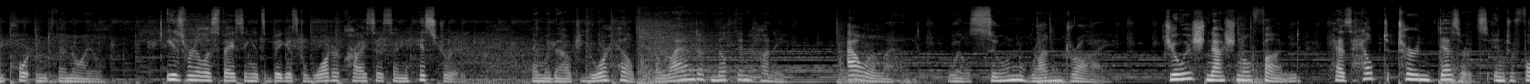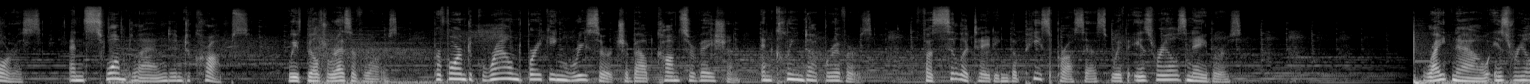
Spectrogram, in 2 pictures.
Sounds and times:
Speech: 0.0s - 4.7s, 5.3s - 7.9s, 8.5s - 27.8s, 29.5s - 30.6s
Music: 0.0s - 30.6s.

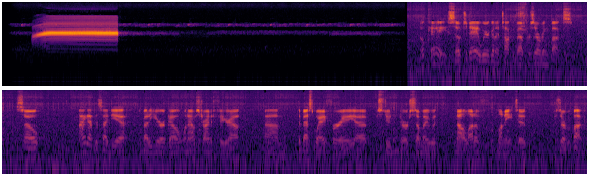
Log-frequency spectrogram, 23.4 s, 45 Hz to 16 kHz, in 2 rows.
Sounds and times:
Speech: 8.4s - 11.4s, 12.0s - 12.4s, 13.2s - 22.2s, 22.8s - 23.4s.

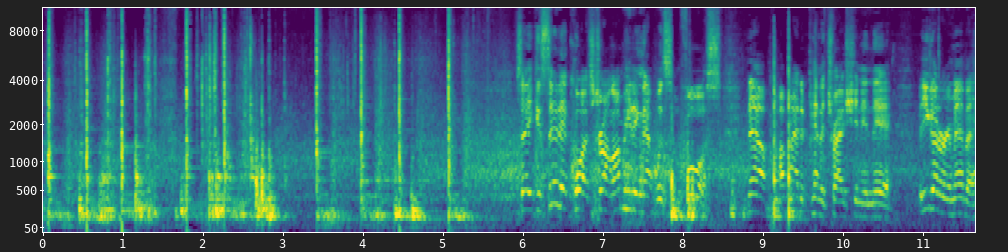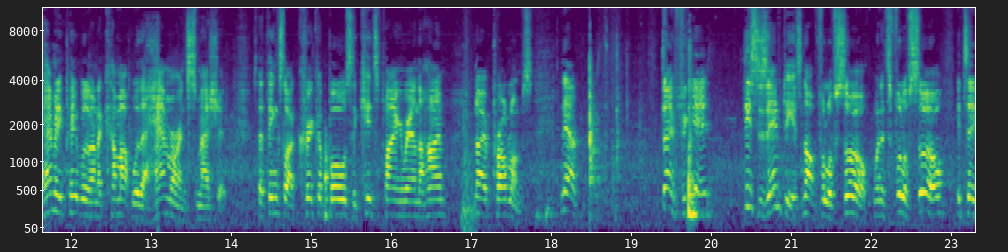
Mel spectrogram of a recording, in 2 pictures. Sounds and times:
Speech: 5.9s - 18.4s, 19.4s - 23.3s.

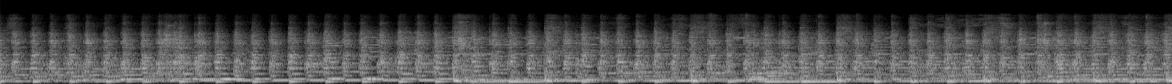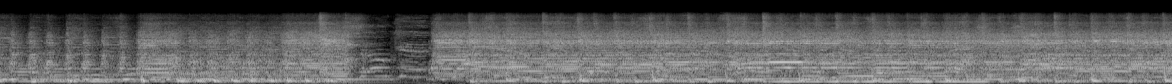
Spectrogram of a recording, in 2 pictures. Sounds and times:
Electric guitar: 0.0s - 23.4s.

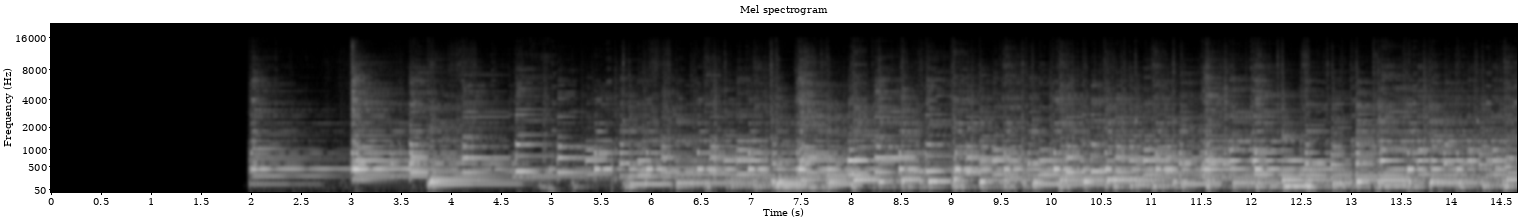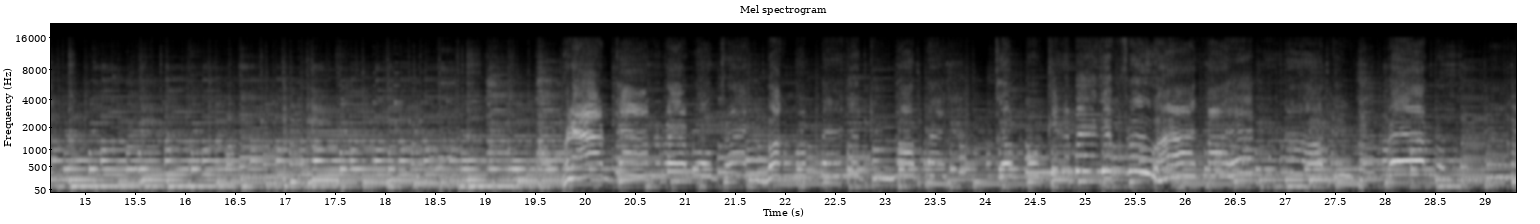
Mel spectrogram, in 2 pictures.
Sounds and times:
Banjo: 2.0s - 29.3s
Bluegrass: 2.0s - 29.3s
Bowed string instrument: 2.0s - 29.3s
Guitar: 2.0s - 29.3s.

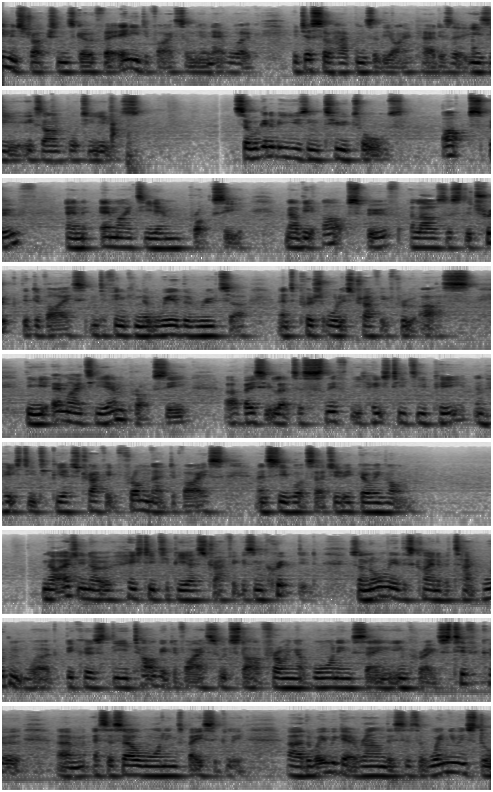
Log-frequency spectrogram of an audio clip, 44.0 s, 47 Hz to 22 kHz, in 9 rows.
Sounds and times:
Speech: 0.0s - 6.4s, 7.2s - 28.7s, 29.6s - 44.0s.

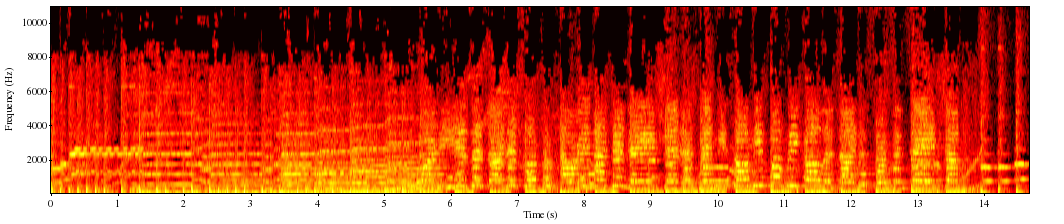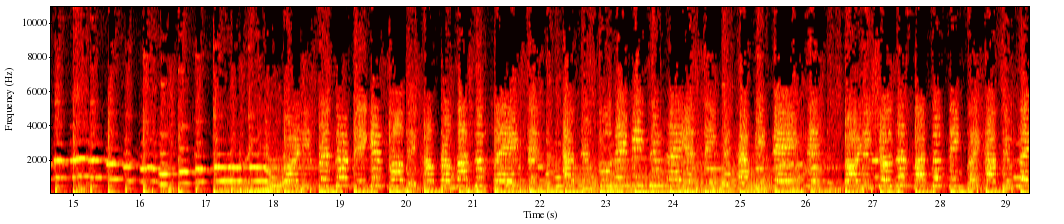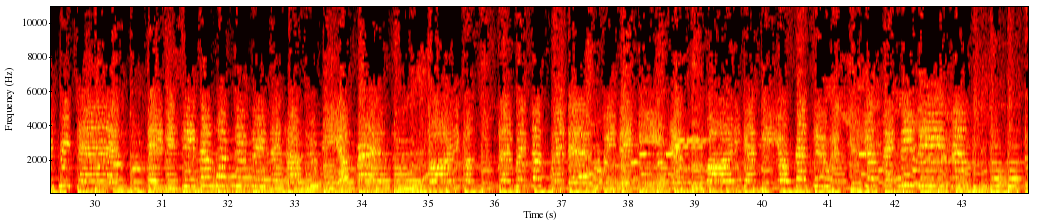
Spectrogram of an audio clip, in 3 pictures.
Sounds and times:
Music: 0.0s - 43.9s.

